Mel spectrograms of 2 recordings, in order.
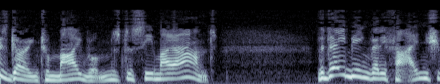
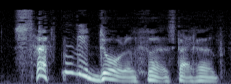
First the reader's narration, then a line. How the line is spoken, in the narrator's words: said Agnes, laughing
